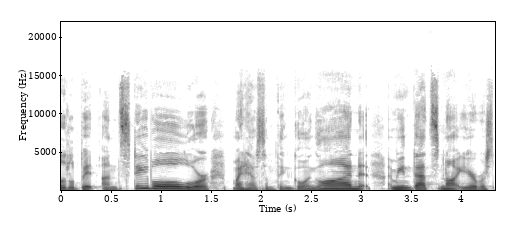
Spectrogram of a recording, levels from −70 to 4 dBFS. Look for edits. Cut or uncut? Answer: cut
